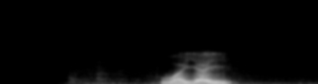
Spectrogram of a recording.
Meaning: a word
- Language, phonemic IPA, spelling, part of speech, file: Pashto, /wəˈjai/, ويی, noun, ويی.ogg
